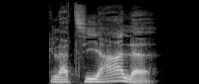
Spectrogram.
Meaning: inflection of glazial: 1. strong/mixed nominative/accusative feminine singular 2. strong nominative/accusative plural 3. weak nominative all-gender singular 4. weak accusative feminine/neuter singular
- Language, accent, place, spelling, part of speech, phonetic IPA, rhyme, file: German, Germany, Berlin, glaziale, adjective, [ɡlaˈt͡si̯aːlə], -aːlə, De-glaziale.ogg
